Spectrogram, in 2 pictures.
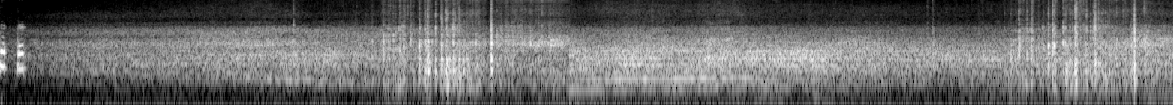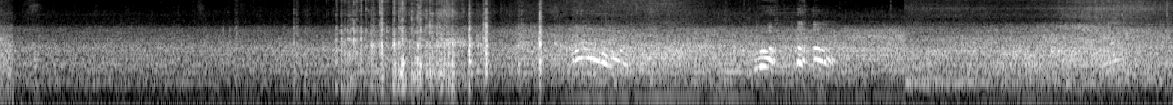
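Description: A car passing on the street, with a steady traffic hiss and short clusters of sharp knocks three times. Voices call out near the end.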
